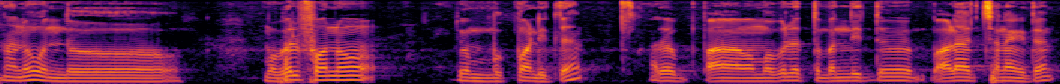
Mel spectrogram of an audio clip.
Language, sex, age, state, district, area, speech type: Kannada, male, 30-45, Karnataka, Chitradurga, rural, spontaneous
